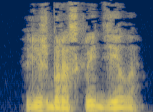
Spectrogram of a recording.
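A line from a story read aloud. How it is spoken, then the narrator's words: Resigned mumble. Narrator (Russian): обреченно пробормотал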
